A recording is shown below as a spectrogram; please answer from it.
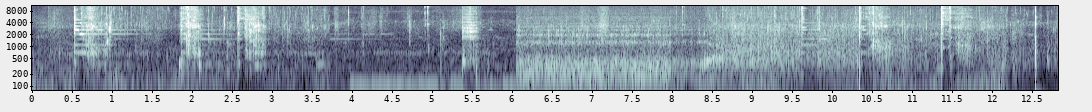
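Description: Radish greens are stirred in a pan over a village clay stove. Clinks and scrapes of a utensil come at irregular intervals, and a stretch of softer hissing sizzle runs through the middle.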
